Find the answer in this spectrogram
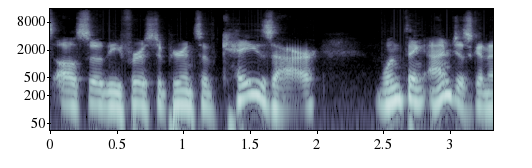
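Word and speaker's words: Ka-Zar: Did you know that Kazar was pronounced Kazar? I grew up pronouncing it Kazar. – Yeah, I knew it was Kazar.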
